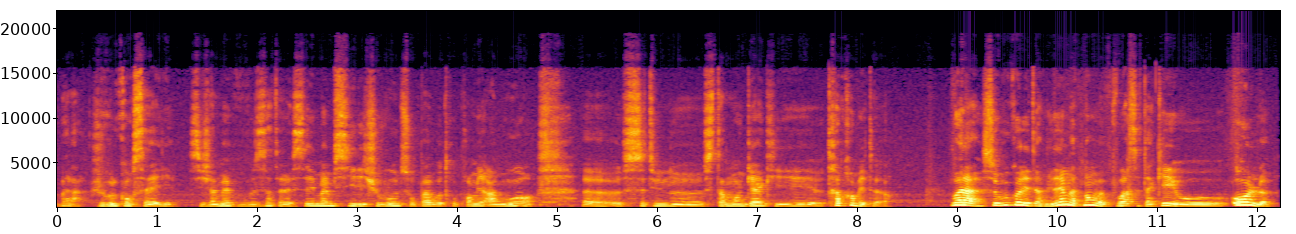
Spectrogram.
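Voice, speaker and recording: Young woman rambling through her book haul, lots of ums, echoey room with a bit of background hiss. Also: mid-range voice. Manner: chatty, hesitant with frequent fillers. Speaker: booktuber. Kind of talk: casual book haul vlog. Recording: echoey room with faint ambience.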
